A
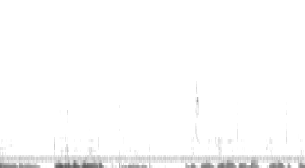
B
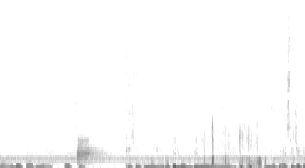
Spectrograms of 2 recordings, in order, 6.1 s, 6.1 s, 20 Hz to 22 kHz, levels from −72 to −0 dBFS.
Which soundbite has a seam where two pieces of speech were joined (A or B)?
B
